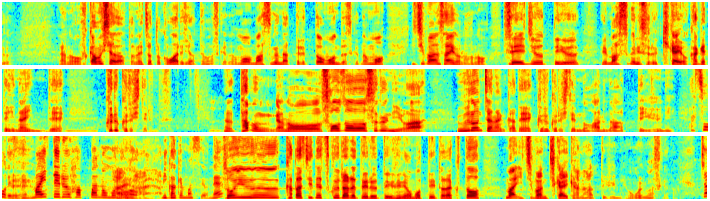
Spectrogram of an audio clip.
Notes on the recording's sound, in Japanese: CRAFT SAKE WEEK 2023 at ROPPONGI HILLSにて公開収録。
